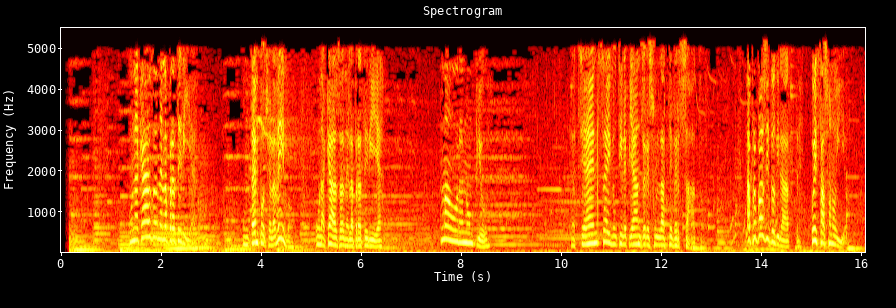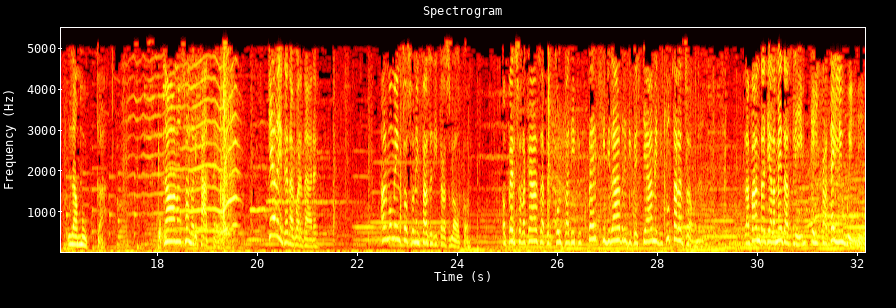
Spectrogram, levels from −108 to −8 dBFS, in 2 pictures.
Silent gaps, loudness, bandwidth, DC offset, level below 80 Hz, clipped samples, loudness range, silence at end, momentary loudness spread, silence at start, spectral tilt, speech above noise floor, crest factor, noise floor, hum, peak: none; -22 LUFS; 5.4 kHz; under 0.1%; -40 dBFS; under 0.1%; 6 LU; 0 s; 20 LU; 0.15 s; -6.5 dB/octave; 21 dB; 20 dB; -43 dBFS; none; -2 dBFS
